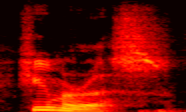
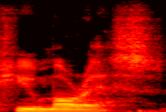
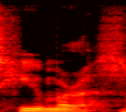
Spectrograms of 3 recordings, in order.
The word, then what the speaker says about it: Hugh Morris: I know who he is and I've seen this match I just not for good at pronouncing his name humorous not Hugh Morris it's humorous right homegrown um Booker T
